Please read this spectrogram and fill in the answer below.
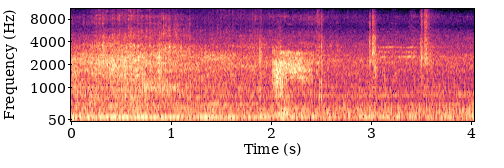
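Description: Outdoor traffic noise: a steady low hum under a hiss that swells and fades twice, with a few light clicks near the end.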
